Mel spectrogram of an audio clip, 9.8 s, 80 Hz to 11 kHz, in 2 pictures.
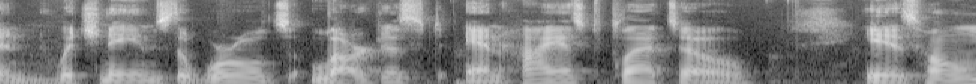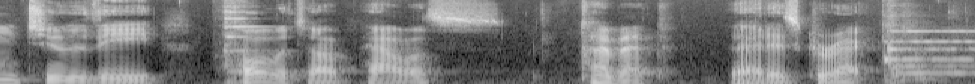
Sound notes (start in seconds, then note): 6.0 bell dinging; 9.3 bell dinging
